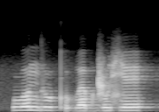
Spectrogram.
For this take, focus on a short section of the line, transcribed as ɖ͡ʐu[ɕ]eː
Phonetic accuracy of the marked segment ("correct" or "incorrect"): correct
